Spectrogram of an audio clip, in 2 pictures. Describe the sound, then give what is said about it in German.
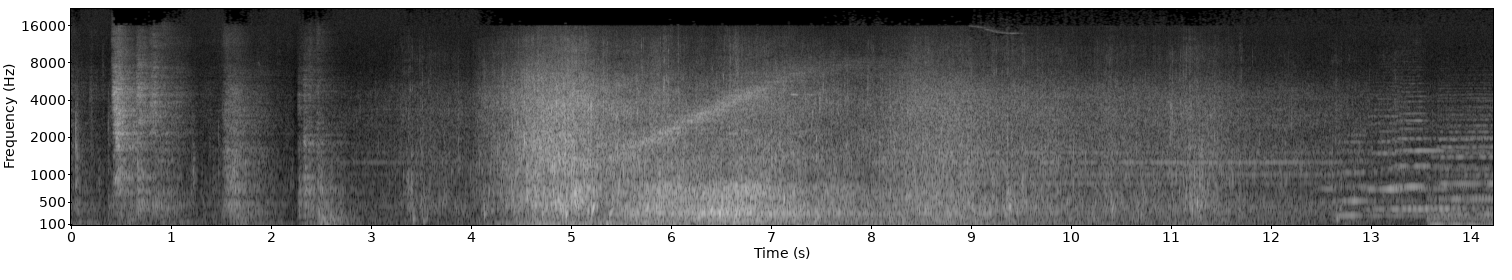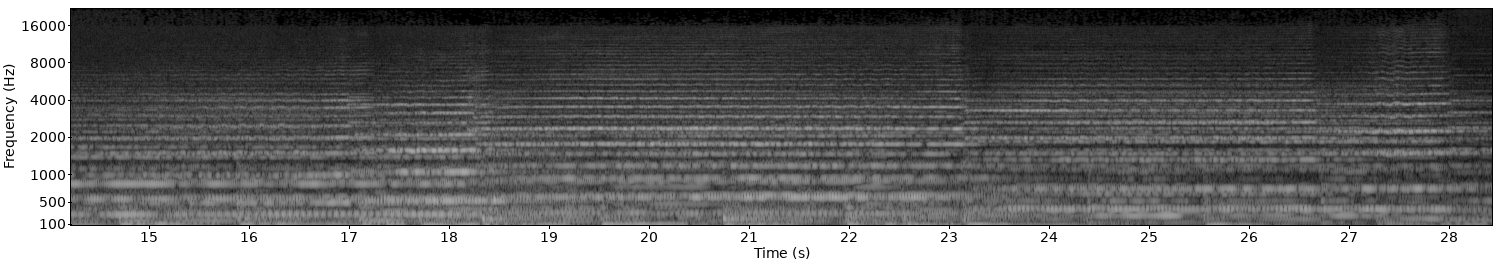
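A few metallic clunks and a loud surge of rushing water give way to a deep, steady engine drone with a throbbing low vibration as a submarine starts up and gets underway. “Leichtes Vibrieren ließ das U-Boot erzittern, als es sich in Bewegung setzte.”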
